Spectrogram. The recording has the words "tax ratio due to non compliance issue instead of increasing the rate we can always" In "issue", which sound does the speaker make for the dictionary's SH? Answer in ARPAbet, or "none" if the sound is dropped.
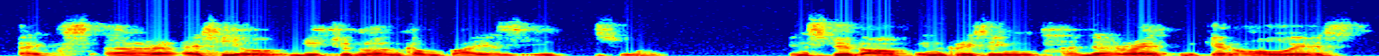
S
